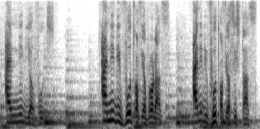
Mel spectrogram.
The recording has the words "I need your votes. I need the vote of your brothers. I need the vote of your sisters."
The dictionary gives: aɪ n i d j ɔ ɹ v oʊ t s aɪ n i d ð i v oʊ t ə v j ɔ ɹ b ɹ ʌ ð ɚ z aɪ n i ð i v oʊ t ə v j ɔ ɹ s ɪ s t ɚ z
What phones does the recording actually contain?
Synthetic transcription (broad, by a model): aɪ n i d j ɔ v oʊ t aɪ n i d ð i v oʊ t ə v j ɔ b ɹ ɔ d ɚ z aɪ n i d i v oʊ t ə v j ɔ s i s t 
